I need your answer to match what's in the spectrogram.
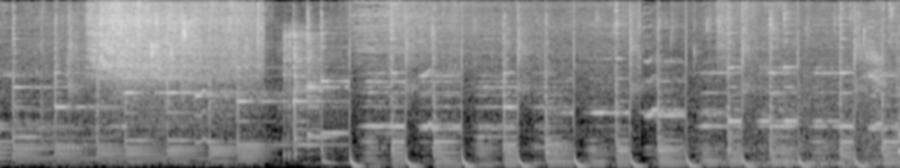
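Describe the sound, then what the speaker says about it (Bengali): Small prawn pakoras frying in hot oil give a steady, soft sizzle that sits under loud background music throughout. "তো একটা একটা করে আমি সব পকোড়াগুলো তেলের মধ্যে দিয়ে দিয়েছি।"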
